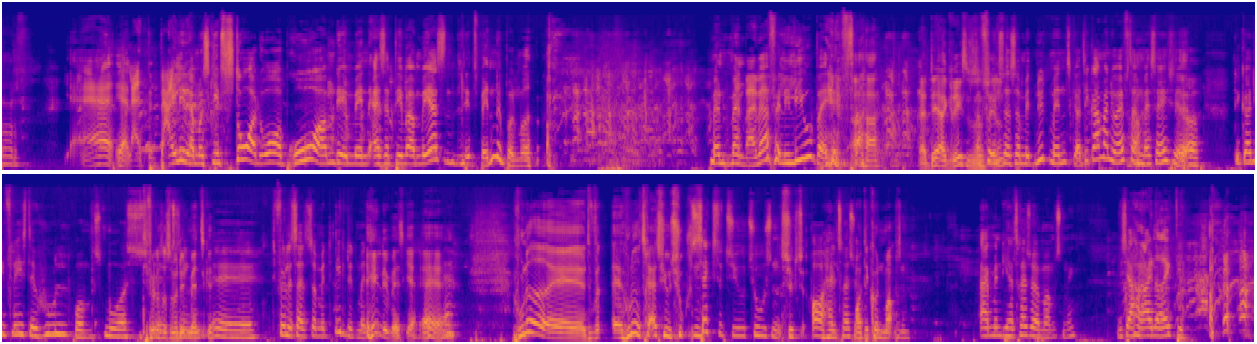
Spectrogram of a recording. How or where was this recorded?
live audience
